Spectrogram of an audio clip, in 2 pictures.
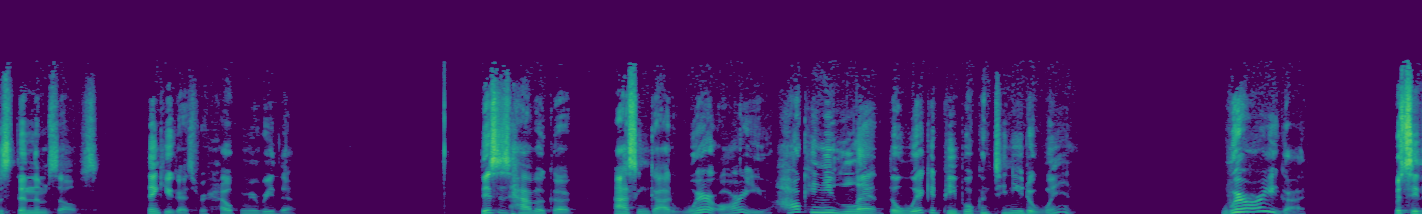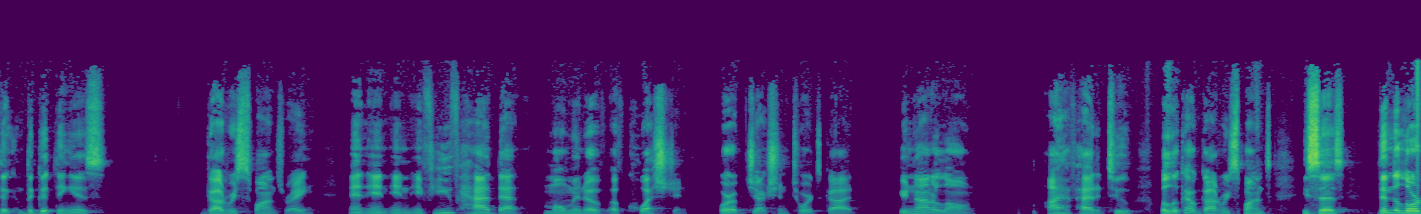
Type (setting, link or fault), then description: setting, large echoing room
